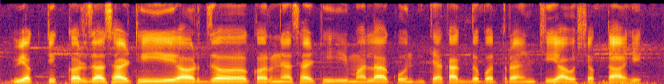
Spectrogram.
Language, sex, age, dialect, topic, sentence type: Marathi, male, 25-30, Varhadi, banking, statement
